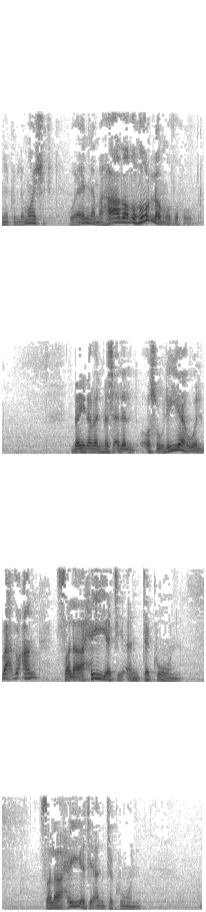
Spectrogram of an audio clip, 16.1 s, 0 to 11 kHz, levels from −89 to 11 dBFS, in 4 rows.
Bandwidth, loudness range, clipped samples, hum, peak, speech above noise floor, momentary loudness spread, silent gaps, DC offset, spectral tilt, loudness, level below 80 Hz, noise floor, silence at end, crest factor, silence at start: 5.8 kHz; 6 LU; under 0.1%; none; 0 dBFS; 30 dB; 17 LU; none; under 0.1%; -10 dB/octave; -20 LUFS; -58 dBFS; -50 dBFS; 0 s; 20 dB; 0 s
